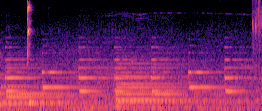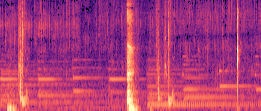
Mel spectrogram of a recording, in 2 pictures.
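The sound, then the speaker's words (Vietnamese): Plain water poured into a pot of meat while cooking, heard as a few brief, splashy bursts over a steady tonal background. “Nước lọc đâu nhỉ? Đây rồi. Đổ mấy nước lọc vào đây.”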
